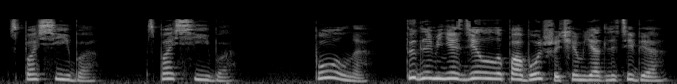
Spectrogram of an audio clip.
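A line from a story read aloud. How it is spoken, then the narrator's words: Gentle, pensive lady. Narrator (Russian): ласково, но задумчиво произнесла барыня, вспомнившая в эту минуту о смерти, которая вчера прошла так близко от ее Мика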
